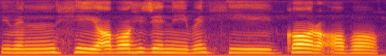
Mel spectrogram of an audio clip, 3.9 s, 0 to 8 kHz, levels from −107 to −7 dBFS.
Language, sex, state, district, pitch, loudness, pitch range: Chakma, female, Tripura, Dhalai, 195 Hz, -20 LUFS, 185-205 Hz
